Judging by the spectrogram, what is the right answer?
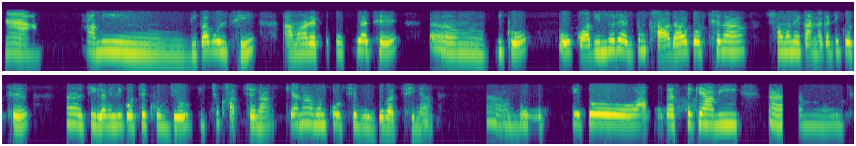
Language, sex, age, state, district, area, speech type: Bengali, female, 45-60, West Bengal, Darjeeling, rural, conversation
